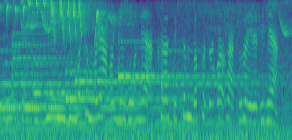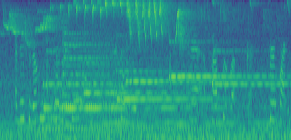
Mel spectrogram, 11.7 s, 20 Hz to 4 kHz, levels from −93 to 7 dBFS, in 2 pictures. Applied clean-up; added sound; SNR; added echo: none; Piano + Breathing; -5 dB; none.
